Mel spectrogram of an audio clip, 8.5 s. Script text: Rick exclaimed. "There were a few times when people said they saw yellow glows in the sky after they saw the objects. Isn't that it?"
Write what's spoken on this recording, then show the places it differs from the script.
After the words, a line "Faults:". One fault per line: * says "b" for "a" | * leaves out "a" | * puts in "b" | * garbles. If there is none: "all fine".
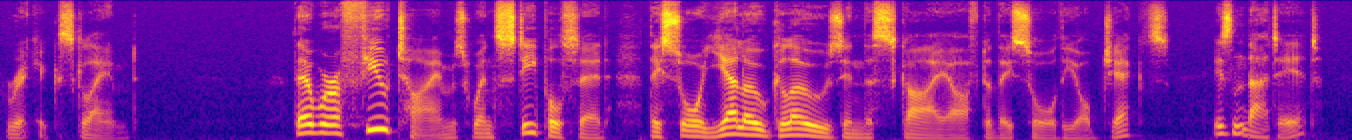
Rick exclaimed. "There were a few times when steeple said they saw yellow glows in the sky after they saw the objects. Isn't that it?"
Faults:
* says "steeple" for "people"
